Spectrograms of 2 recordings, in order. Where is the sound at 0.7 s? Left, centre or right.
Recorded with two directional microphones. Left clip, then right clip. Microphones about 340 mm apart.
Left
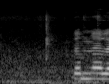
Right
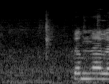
Centre.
